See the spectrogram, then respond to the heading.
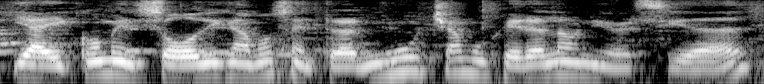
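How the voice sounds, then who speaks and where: A woman with a fairly low pitch speaks at a moderate pace with ordinary pitch variation over noticeable background noise. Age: 70s. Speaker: mathematician and professor. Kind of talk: interview.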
